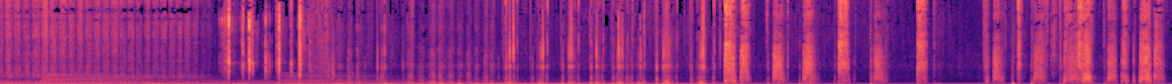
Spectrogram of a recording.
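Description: A pen scratching on paper while writing: many quick, rhythmic scratching strokes. They are soft at first over a low hum, then become crisper and more clearly separated toward the end.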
